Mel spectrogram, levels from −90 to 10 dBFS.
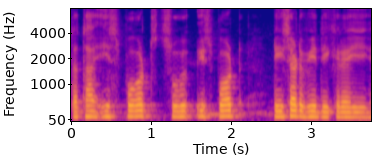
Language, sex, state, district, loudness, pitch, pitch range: Hindi, male, Jharkhand, Palamu, -17 LUFS, 140 Hz, 135-150 Hz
